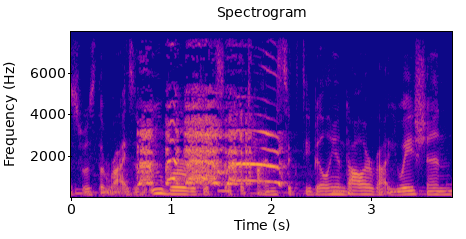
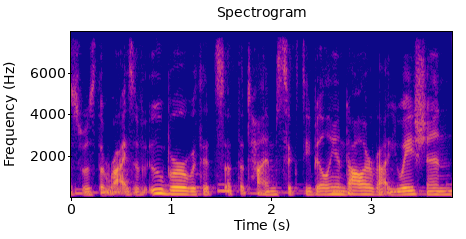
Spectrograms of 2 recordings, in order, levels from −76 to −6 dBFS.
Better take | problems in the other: second | background sound (Chicken, rooster); 3 dB above the speech

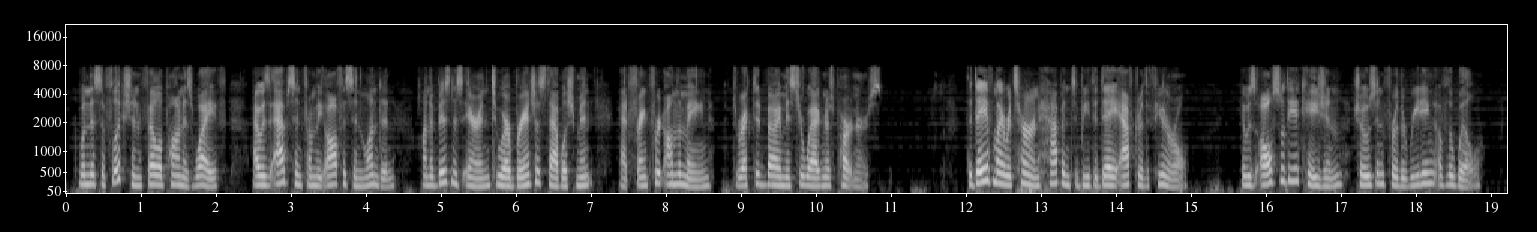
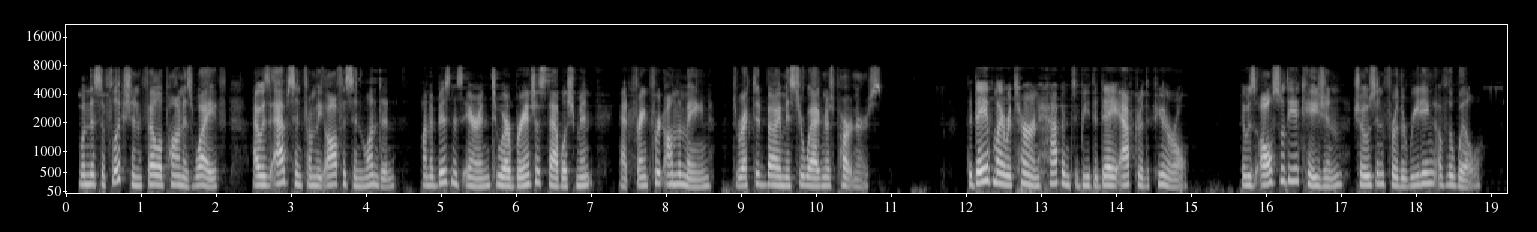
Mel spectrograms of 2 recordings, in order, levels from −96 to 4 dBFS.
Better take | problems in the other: first | noise reduction (neural mask model DeepFilterNet 3)

